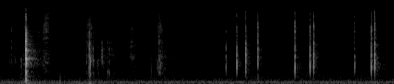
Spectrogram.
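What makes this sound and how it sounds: A small, hollow, printed cardboard box for a Smarty Pants game, held in both hands, is tapped and scratched with long yellow acrylic nails. A sharp tap opens the clip, followed by scattered soft scratches and then a run of quick, dry clicks with a bright papery edge that die away almost instantly over a faint low hum.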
